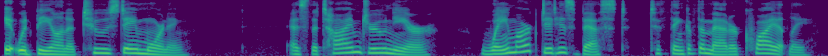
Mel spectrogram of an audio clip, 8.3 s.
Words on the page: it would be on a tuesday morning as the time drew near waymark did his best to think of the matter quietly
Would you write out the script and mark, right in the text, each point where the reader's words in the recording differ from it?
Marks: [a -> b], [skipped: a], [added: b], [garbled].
it would be on a tuesday morning as the time drew near waymark did his best to think of the matter quietly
